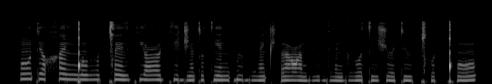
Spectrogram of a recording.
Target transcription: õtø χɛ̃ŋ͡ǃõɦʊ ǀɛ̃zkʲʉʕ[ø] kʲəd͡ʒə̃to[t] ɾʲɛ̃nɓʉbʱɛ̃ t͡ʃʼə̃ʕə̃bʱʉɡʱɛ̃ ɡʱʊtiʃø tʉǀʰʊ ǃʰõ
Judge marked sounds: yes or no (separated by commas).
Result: no, yes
